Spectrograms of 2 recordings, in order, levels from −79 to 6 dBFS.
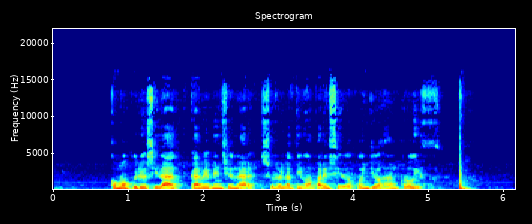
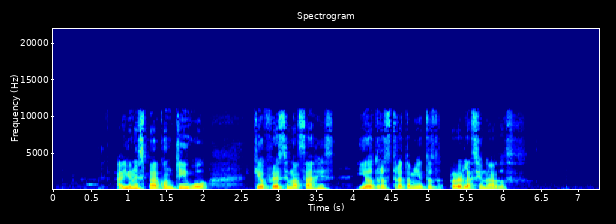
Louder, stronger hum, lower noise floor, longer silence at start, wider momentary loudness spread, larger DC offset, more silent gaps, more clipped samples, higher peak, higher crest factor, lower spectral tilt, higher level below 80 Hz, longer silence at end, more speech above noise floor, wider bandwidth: first, -17 LUFS vs -25 LUFS; neither; second, -59 dBFS vs -70 dBFS; about the same, 0.8 s vs 0.85 s; second, 8 LU vs 12 LU; neither; neither; neither; first, -2 dBFS vs -6 dBFS; about the same, 16 dB vs 20 dB; about the same, -7.5 dB/octave vs -6.5 dB/octave; first, -46 dBFS vs -60 dBFS; second, 0.55 s vs 1.15 s; second, 42 dB vs 46 dB; first, 15 kHz vs 11.5 kHz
